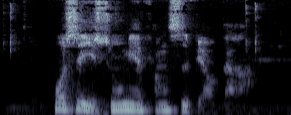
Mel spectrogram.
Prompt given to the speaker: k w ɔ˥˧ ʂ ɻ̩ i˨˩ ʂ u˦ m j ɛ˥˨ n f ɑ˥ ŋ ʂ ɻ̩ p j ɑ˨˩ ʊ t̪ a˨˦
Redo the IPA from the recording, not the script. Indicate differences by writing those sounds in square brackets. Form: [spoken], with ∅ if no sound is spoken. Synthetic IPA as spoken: [x] w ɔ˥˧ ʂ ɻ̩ i˨˩ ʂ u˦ m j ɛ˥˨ n f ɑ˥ ŋ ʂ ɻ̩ p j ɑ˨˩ ʊ t̪ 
